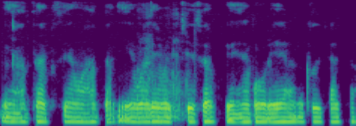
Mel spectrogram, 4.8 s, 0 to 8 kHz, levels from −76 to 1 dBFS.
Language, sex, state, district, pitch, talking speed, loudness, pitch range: Hindi, male, Bihar, Araria, 105 Hz, 115 wpm, -16 LUFS, 105-110 Hz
